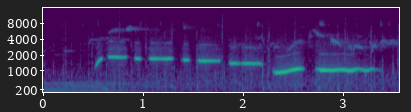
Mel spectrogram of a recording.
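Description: A person in a cartoon whistles a song, a clear solo melody of sustained, gliding notes in short phrases, close and alone with no talk.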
